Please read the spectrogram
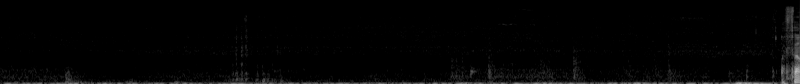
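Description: Carbonated soda poured from a can over ice into a clear cup, fizzing faintly as the foam rises, with a few small ticks.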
